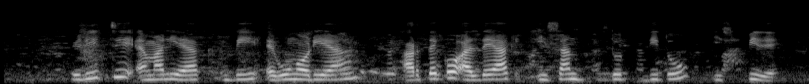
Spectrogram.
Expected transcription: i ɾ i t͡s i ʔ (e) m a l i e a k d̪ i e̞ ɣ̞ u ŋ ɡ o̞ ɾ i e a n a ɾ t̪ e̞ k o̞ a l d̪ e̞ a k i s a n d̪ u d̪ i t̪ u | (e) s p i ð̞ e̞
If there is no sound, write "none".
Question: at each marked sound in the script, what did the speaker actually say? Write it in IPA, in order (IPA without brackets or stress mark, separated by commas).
e, i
